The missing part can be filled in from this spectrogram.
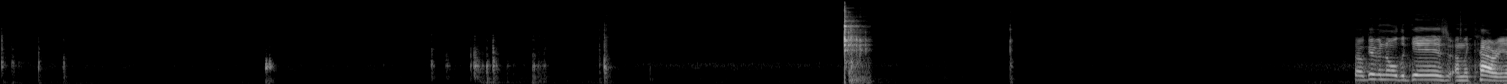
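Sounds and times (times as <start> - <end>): loud metallic knock with ring: 8.5 - 8.7
metal parts clinking on workbench: 8.5 - 8.7.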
